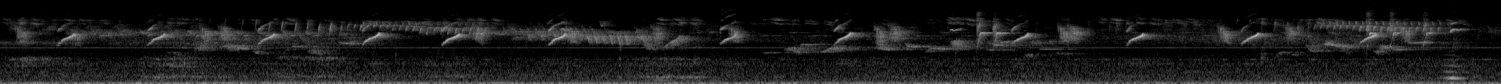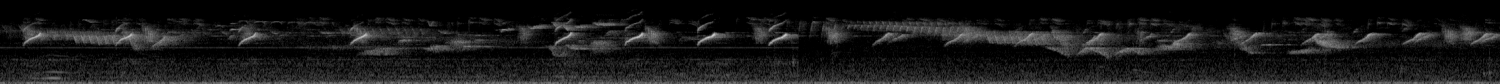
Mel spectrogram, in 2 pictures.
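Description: Small songbirds calling: a long run of short, rising chirps, about two a second, over other birds singing in the background.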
